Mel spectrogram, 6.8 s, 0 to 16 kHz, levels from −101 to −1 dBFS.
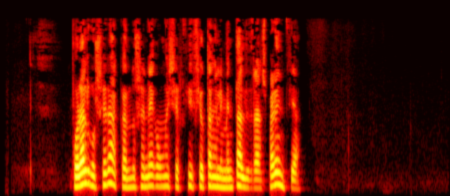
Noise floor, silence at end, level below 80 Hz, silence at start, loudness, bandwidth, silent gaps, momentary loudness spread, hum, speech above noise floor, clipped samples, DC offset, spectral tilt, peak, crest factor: -82 dBFS; 2.25 s; -78 dBFS; 1.1 s; -26 LUFS; 11.5 kHz; none; 13 LU; none; 57 dB; under 0.1%; under 0.1%; -5 dB/octave; -4 dBFS; 24 dB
